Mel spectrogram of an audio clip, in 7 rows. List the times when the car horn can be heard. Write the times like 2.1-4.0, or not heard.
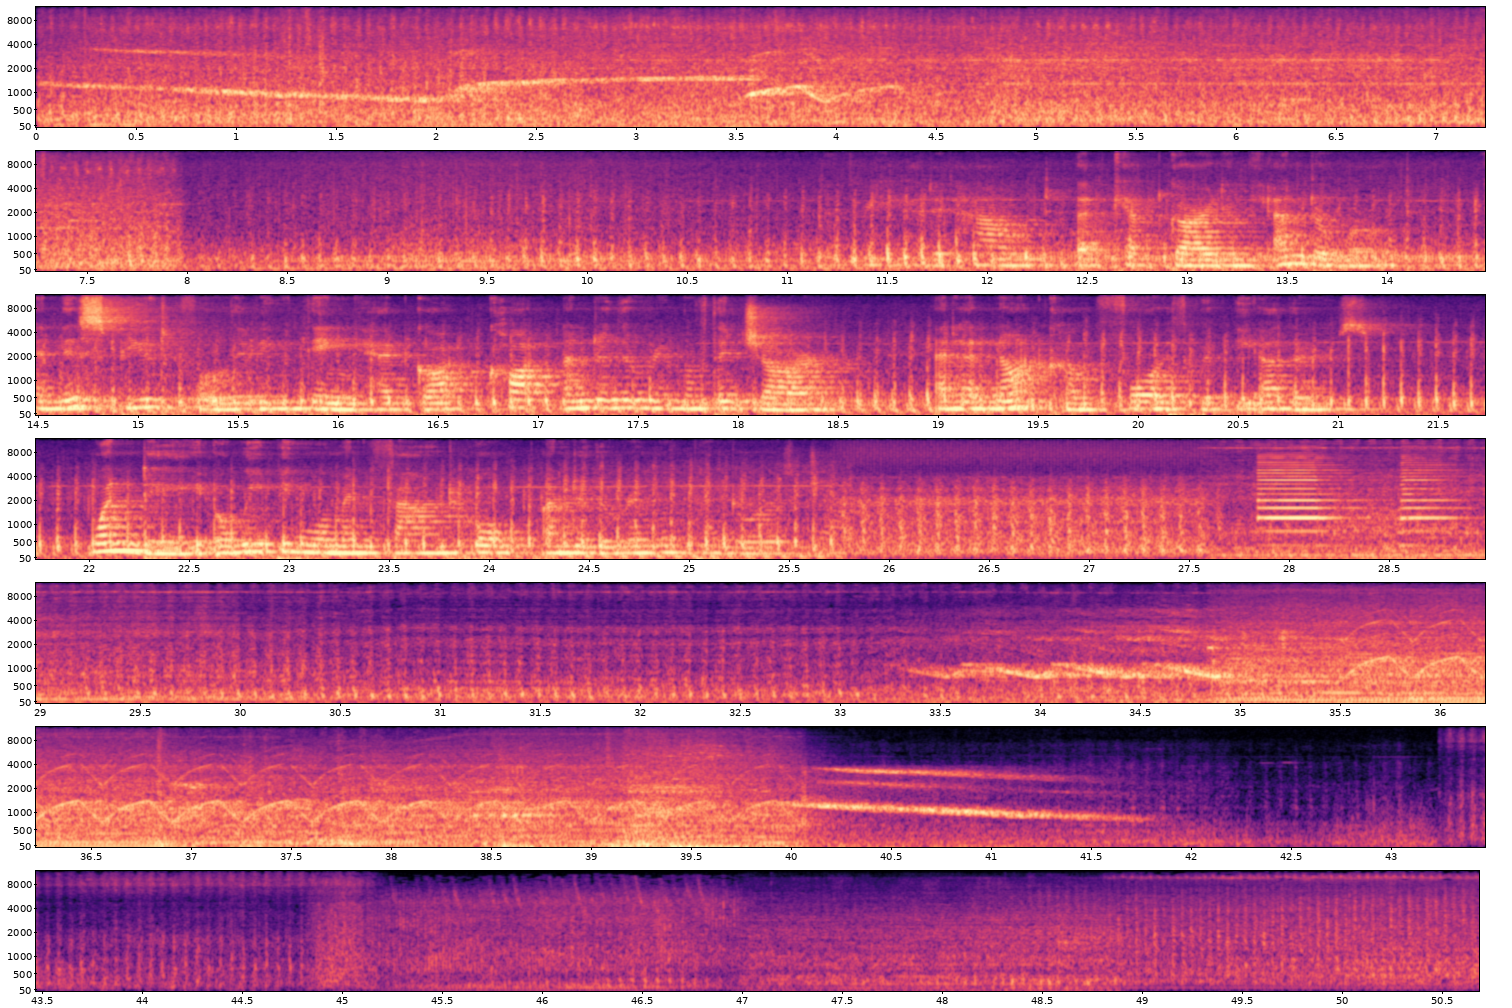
27.8-28.8.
